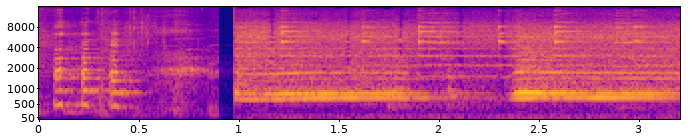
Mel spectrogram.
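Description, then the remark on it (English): A steam train chugs in quick rhythmic puffs for about a second, then breaks into a loud, sustained whistle that swells again near the end, with rumbling underneath. “How does a train eat? It goes, choo-choo.”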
